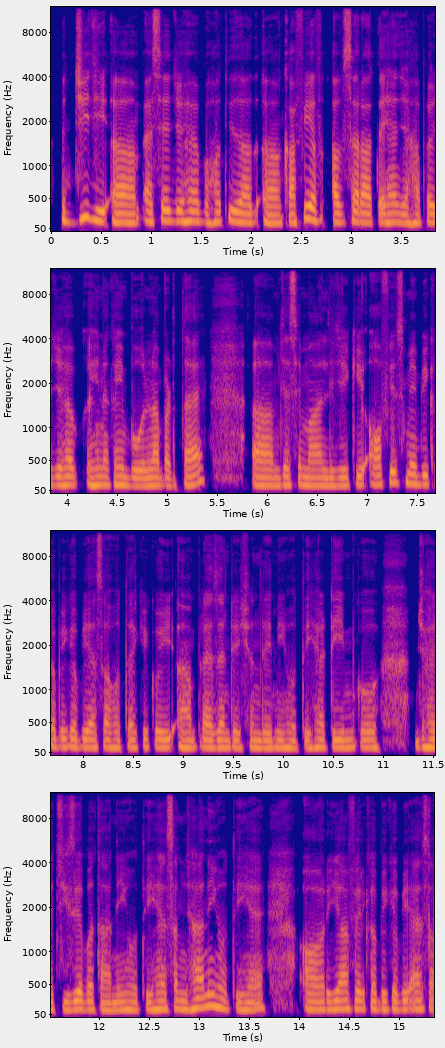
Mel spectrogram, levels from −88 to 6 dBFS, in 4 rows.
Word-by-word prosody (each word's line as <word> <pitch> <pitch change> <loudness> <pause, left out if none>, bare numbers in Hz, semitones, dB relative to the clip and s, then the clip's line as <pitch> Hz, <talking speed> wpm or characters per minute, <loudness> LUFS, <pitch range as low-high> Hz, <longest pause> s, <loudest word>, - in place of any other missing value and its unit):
जी, 150 +10 +2
जी। 160 -4 +4
अ, 135 -1 +4
ऐसे 155 +2 +2
जो 155 - +2
है 150 0 +3
बहुत 145 +1 -3
ही - - +3
ज़्या 145 -3 +3
अ, 130 -1 0
काफ़ी 140 +9 +2
अफ 170 -2 +2
अवसर 140 +2 +2
आते 135 -1 +2
हैं 140 +1 +1
जहाँ 130 -1 0
पर 135 - +2
जो 130 0 0
है 130 0 +3
कहीं 125 +1 +1
न 130 - 0
कहीं 130 +1 0
बोलना 120 +1 +2
पड़ता 120 +1 -2
है। 140 - +2 0.5
अ, 120 -1 +3
जैसे 130 +1 -1
मान 120 -1 0
लीजिए 120 +1 -1
कि 130 - 0
ऑफ़िस 150 +4 0
में 145 -2 +2
भी 135 - 0
कभी-कभी 125 -2 -1
ऐसा 120 +1 -1
होता 115 -1 -2
है 115 - -2
कि 125 - -2
कोई 120 0 +2
अ, 115 - +2
प्रेज़ेटेशन 115 -1 -1
देनी 115 0 0
होती 115 0 -2
है, 120 +1 0
टीम 115 0 0
को 120 0 0 0.4
जो 125 - -2
है 120 0 +3
चीज़ें 125 +2 +2
बतानी 115 -2 -1
होती 115 -1 -1
हैं, 125 +2 +2
समझानी 135 +6 +1
होती 125 -6 -1
हैं 115 0 0 0.5
और 120 0 +1
या 130 +1 +2
फिर 130 -1 0
कभी-कभी 125 0 0
ऐसा 130 - -2
125 Hz, 235 wpm, -22 LUFS, 120-135 Hz, 0.5 s, जी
